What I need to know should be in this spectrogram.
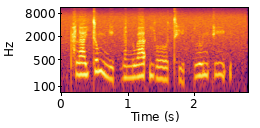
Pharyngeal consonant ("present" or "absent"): absent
